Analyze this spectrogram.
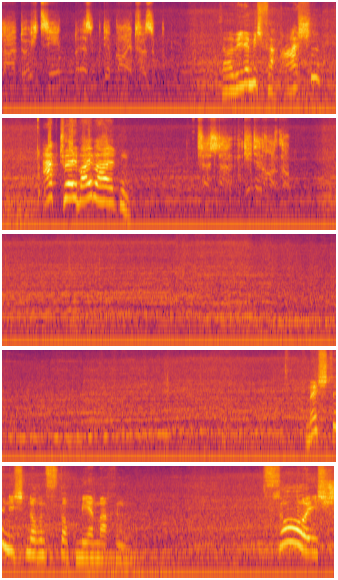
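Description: A racing car engine whines steadily, rising and falling in pitch as it shifts gears.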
